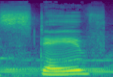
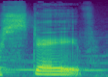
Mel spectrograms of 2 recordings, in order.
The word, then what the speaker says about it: stave: According to American historians, this type of church is pronounced either stav or stave. Both are considered correct.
